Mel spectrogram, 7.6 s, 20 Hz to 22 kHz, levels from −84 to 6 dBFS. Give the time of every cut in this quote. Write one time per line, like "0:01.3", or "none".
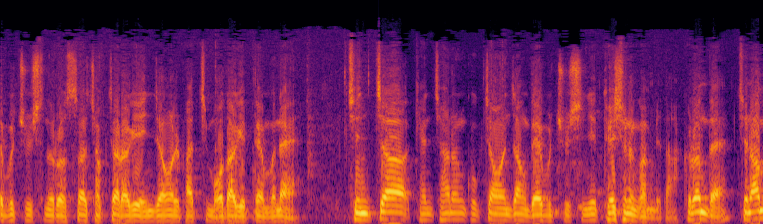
0:01.0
